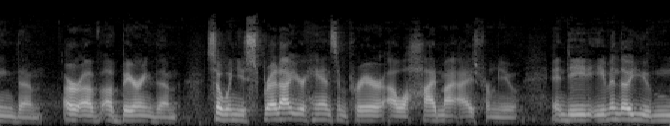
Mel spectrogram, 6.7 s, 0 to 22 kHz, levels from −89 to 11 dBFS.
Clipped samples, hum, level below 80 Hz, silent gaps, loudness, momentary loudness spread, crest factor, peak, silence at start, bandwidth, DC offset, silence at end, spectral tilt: under 0.1%; none; -76 dBFS; none; -26 LUFS; 14 LU; 20 dB; -6 dBFS; 0 s; 14 kHz; under 0.1%; 0 s; -4 dB/octave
